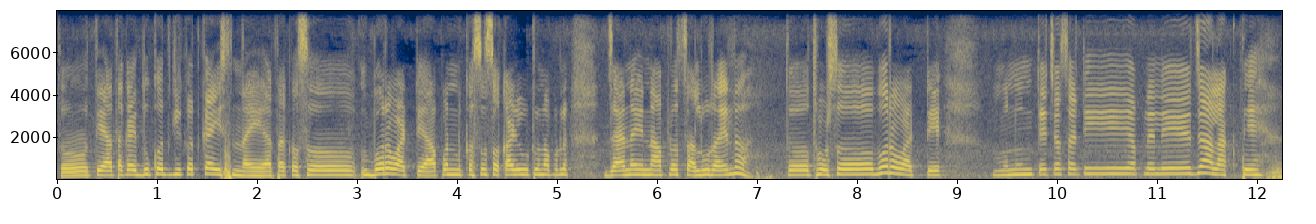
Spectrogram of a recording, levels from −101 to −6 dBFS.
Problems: none marked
